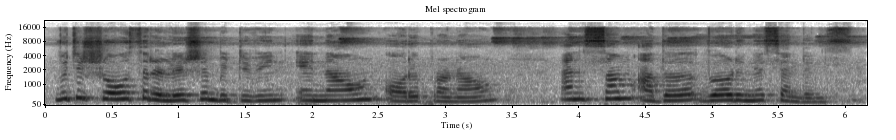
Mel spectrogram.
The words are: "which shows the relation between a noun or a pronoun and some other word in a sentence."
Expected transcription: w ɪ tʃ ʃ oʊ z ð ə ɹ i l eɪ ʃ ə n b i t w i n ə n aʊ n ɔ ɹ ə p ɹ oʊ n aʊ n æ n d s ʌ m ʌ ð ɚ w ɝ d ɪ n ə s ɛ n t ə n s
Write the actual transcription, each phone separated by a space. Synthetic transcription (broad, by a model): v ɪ tʃ ʃ oʊ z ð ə ɹ i l eɪ ʃ ə n b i t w i n ə n aʊ n ɔ ɹ ə p ɹ oʊ n aʊ n æ n d s ʌ m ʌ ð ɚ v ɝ d ɪ n ə s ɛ n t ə n s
